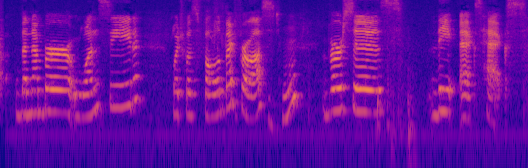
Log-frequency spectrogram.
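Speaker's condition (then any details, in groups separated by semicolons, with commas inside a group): No condition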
